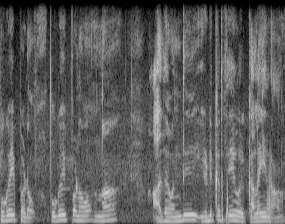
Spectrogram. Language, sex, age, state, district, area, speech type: Tamil, male, 30-45, Tamil Nadu, Tiruvannamalai, rural, spontaneous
